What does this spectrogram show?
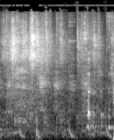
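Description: A dog gives several short, high yips and whimpers in quick succession as someone plays with it, with a faint murmur of voices in the background.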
